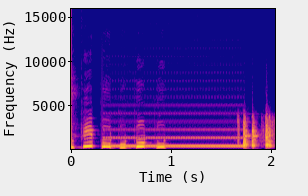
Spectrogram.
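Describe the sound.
A telephone dial tone holds steady for over a second, preceded by short tone blips, then stops as a voice speaks briefly.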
